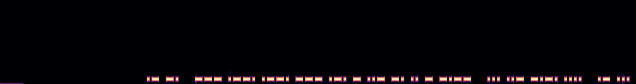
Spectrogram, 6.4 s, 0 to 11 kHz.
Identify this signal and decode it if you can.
Morse code, heard as a keyed tone, about 51 wpm, 700 Hz. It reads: AN OPPORTUNITY SUCH AS
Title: Sentences from Top 1600 Words 50wpm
